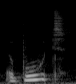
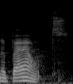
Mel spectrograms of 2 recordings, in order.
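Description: First: It is said with a Canadian vowel. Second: It is said with a non-Canadian vowel. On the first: "we say" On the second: "rather than"

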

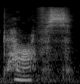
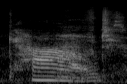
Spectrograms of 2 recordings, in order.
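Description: First: The word is said with an f sound before s. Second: The word is said with a v sound before s. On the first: The speaker calls it wrong. "Not calves. ... not LFS" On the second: The speaker calls it right. "it's LVS"

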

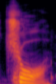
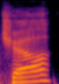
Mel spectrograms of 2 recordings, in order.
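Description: First: The vowel sounds like the word 'chores'. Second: The vowel sounds like the word 'our'. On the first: The speaker calls it right. "like do your chores" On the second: The speaker calls it wrong. "I just went our and added the ch"

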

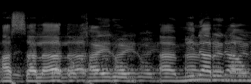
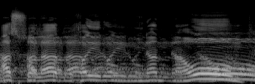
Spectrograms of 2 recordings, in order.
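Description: First: The phrase ends 'minar nam', with a short vowel. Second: The phrase ends 'minan nawm', with a diphthong. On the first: The speaker calls it wrong. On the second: The speaker calls it right.

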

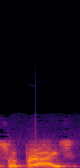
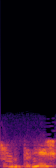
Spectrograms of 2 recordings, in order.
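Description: First: The second syllable has an 'eye' vowel. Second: The second syllable has an 'ee' vowel.

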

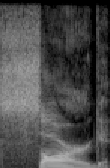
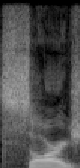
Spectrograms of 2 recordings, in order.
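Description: First: The word ends with a hard g sound. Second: The word ends with a soft j sound. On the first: The speaker calls it right. "You got to pronounce it S-A-R-G" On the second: The speaker calls it wrong. "Is it Sarge? No"

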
